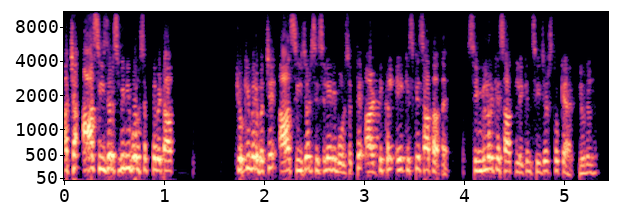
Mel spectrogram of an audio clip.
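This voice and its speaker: Husky, fast-talking male teacher. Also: high-pitched. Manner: animated, teasing, calls students beta and pagle. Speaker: English teacher. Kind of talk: lively classroom lecture. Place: studio.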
